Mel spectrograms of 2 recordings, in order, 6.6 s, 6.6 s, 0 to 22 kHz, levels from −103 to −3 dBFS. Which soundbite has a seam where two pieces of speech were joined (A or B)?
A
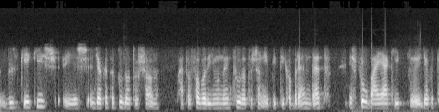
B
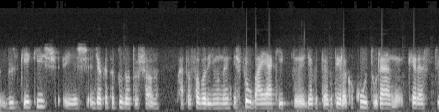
B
